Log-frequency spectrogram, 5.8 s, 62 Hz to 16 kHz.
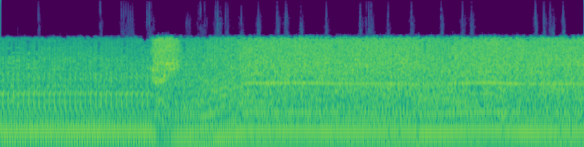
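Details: Wood-Mizer LT40HD sawmill engine with a new carburetor, after the linkage was moved from the wrong hole: the note dips, then settles at a lower idle that still wavers slowly. The idle is now adjustable, but surging at idle remains.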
